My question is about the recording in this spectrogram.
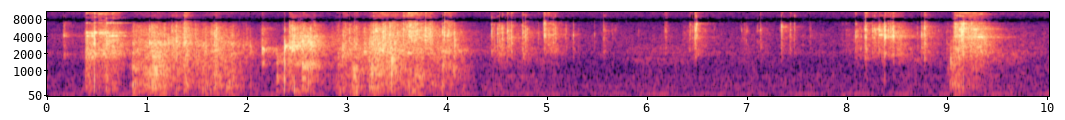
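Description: Metal wrenches clinking and rattling together as they are rummaged through: a long stretch of rattling, then scattered clinks, then a second short rattle near the end.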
